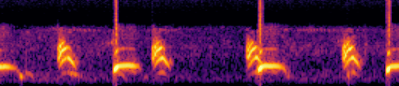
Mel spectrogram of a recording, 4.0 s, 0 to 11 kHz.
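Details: Water rail male and female, 2021 lure recording for migratory night birds: curved descending harmonic calls alternate with flat, sustained lower notes in irregular pairs separated by short silences.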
